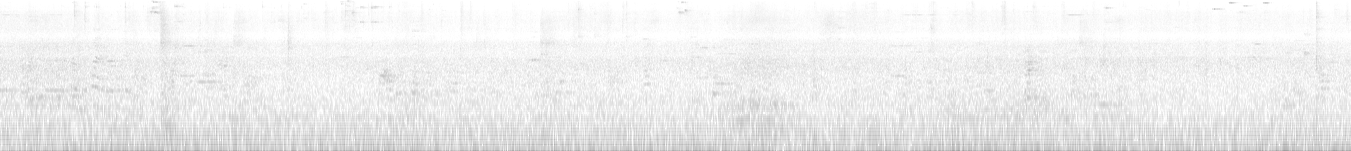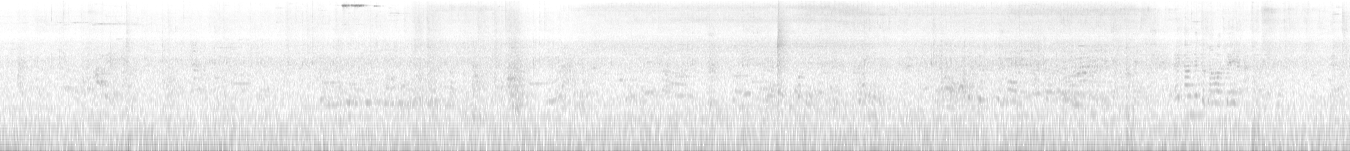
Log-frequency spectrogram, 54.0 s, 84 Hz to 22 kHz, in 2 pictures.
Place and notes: Taichung Station, Taiwan - soundwalk
Arrive at the station, After the underpass, Then out of the station, Zoom H4n+ Soundman OKM II
Zhong District, Taichung City, Taiwan, 8 October 2013, 10:57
